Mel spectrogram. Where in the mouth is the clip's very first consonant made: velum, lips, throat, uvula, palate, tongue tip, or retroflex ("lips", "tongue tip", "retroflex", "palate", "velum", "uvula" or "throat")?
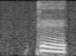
velum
